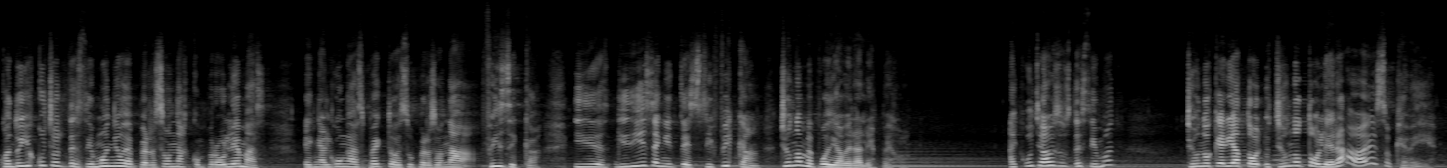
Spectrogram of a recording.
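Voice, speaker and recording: A woman preaching a sermon with a high, bright voice. She talks animatedly, rising to loud emphasis and falling to hushed asides, and acts out people's words in little quoted voices. Soft music plays faintly behind her. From Honduras.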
